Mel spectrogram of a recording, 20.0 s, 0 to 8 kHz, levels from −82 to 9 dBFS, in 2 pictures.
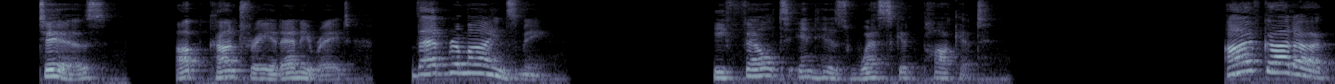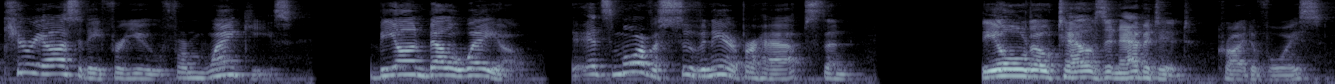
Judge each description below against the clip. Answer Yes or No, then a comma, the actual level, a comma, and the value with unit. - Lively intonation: Yes, wide, 8.7 semitones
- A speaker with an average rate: No, slow, 130 wpm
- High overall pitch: No, medium, 155 Hz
